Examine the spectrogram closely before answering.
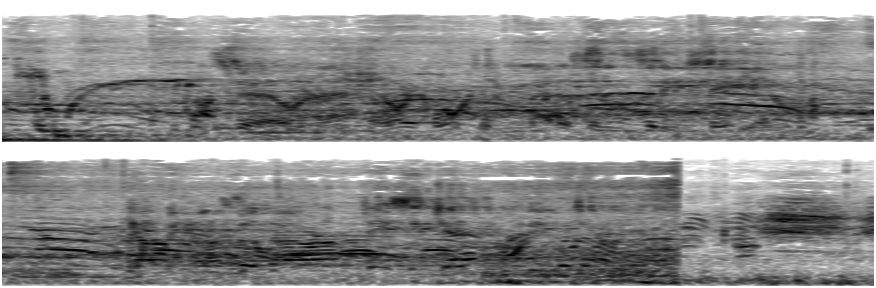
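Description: Excited children shout and cheer close by.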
